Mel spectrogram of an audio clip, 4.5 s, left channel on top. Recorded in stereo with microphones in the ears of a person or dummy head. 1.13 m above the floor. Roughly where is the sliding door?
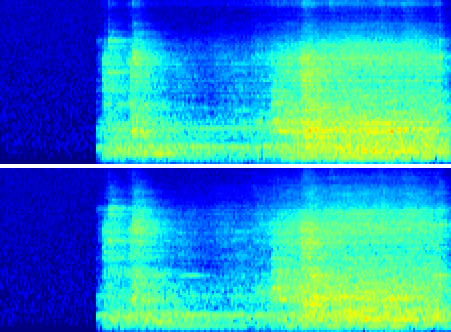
Centre.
